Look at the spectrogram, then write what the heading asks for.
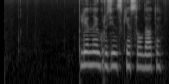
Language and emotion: Russian, neutral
